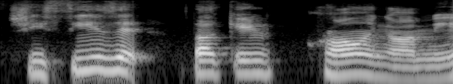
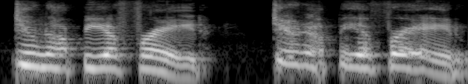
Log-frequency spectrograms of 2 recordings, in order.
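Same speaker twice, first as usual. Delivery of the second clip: brave pep talk; 6 semitones higher, 3 dB louder than usual. Retold or imitated. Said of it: "Me all the time when I have to be brave".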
